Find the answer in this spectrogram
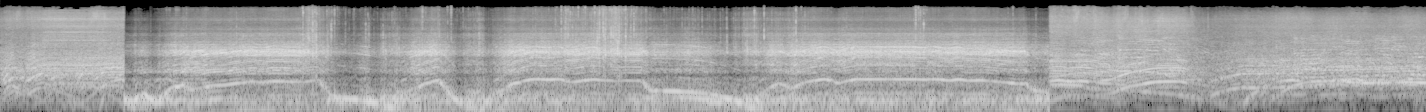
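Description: Speedway sidecar engines racing on a dirt track. For most of the stretch one engine is heard up close, heavy and rumbling, its pitch rising on the straights and falling into the turns over and over; near the end the sound switches to several outfits passing with their engine notes sweeping up and down.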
